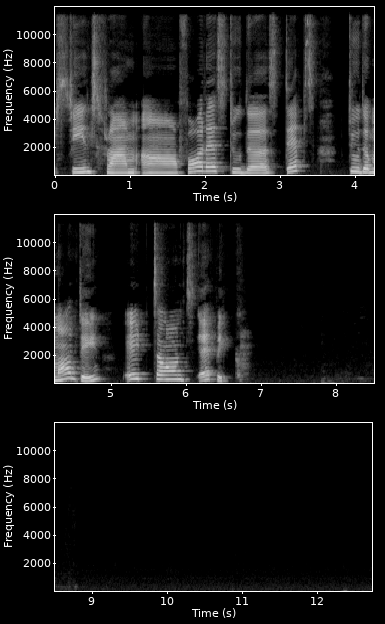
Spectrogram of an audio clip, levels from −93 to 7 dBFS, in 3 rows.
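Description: No technical fault can be heard anywhere in this speech recording; the signal stays continuous and intact throughout.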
